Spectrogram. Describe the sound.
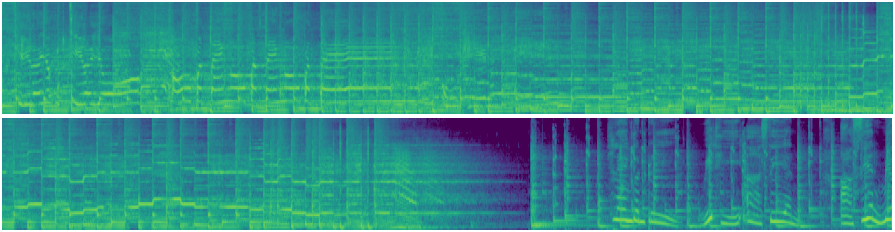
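An upbeat Thai luk thung song plays loud and full with steady rhythm, then fades out near the end, followed by someone talking.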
